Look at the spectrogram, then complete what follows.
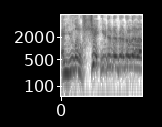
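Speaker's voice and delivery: very high, mean, berating yell. Retelling how an acting teacher started yelling: imitating teacher yelling. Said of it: "she starts yelling at me".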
